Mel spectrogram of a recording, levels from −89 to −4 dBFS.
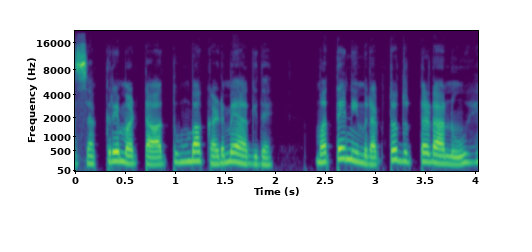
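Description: Nothing goes wrong anywhere in this bit of speech, so there's no technical fault to point out.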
